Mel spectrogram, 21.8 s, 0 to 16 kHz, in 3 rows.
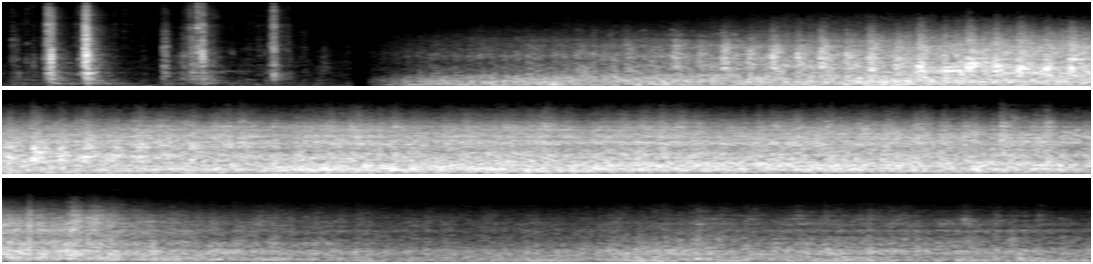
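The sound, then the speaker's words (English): A few sharp clicks, then a B1 steam locomotive, number 61263, hauling a loose-coupled goods train from Dundee to Thornton roars past at 11.38 at night on 1 November 1966, wagons clattering rhythmically for over ten seconds before the noise fades to a lingering rumble. “Well, it was 11.38 at night, 1st of November 1966, and we had a loose-coupled goods train, 61263 B1460, hauling it, and it's travelling from Dundee to Thornton.”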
